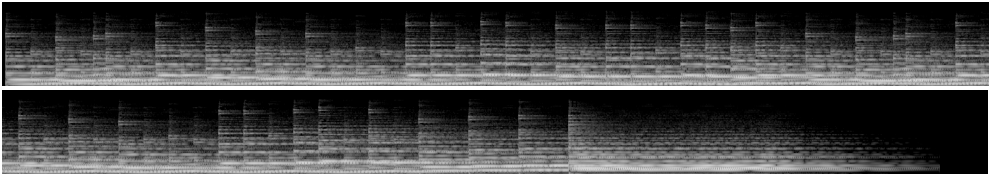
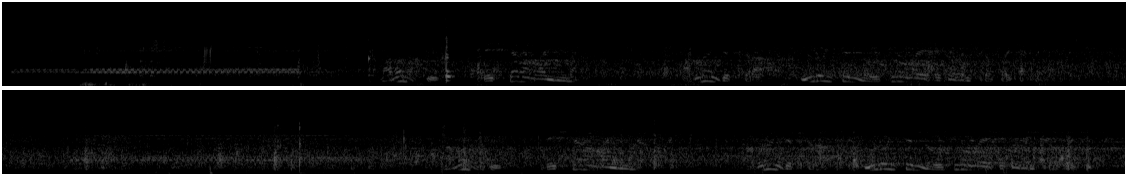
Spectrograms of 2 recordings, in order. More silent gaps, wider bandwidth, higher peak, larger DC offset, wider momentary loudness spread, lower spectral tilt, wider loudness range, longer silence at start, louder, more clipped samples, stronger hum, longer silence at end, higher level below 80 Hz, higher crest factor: neither; second, 12 kHz vs 18 kHz; first, -2 dBFS vs -34 dBFS; first, 0.4% vs under 0.1%; second, 3 LU vs 9 LU; first, -7.5 dB/octave vs -4 dB/octave; second, 1 LU vs 5 LU; about the same, 0.05 s vs 0 s; first, -15 LUFS vs -56 LUFS; neither; neither; first, 0.95 s vs 0 s; first, -52 dBFS vs -82 dBFS; second, 14 dB vs 24 dB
